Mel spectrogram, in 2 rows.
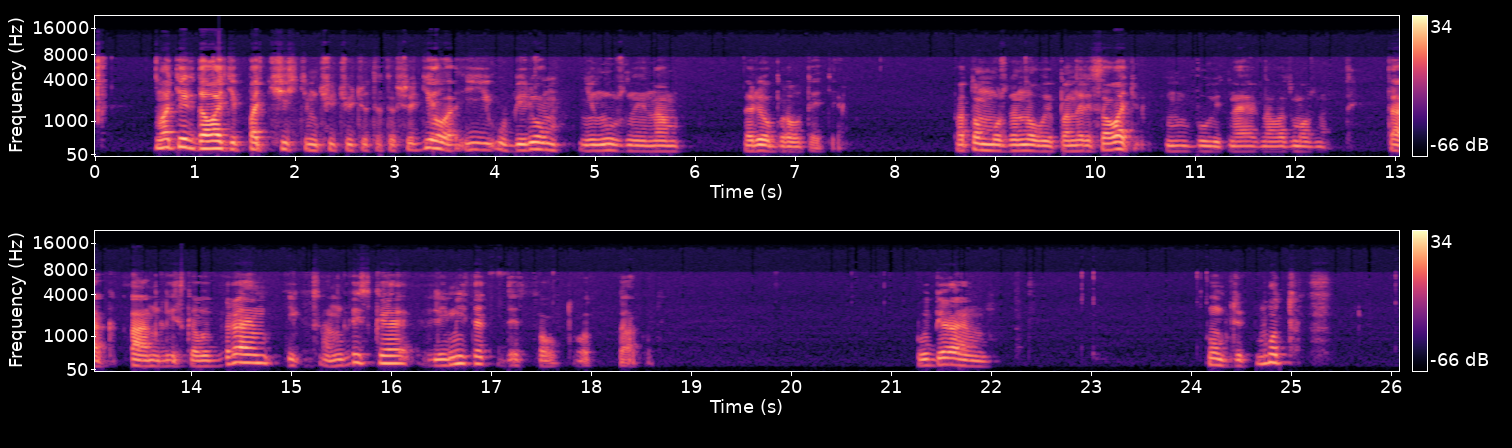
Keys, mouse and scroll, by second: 0.1 middle click, 1.4 scroll up 1, 2.3-3.1 scroll up 1, 3.1 middle click, 5.2 middle click, 13.3 a, 14.9 x, 17.5 middle click, 20.1-20.5 scroll down 2, 20.5 middle click, 22.9 click.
